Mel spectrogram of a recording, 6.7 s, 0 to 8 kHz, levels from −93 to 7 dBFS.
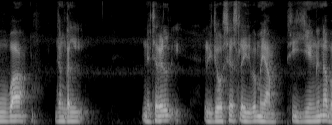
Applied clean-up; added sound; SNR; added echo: none; none; none; none.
